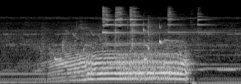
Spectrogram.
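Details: Healthy, well-fed cattle walking to the field in the morning give a single loud moo lasting about a second and a half, rising at the start and then held steady, with faint background music.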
